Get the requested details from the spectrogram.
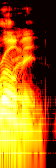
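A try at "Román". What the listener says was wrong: No, you got to put the accent mark over there. Roman.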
